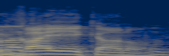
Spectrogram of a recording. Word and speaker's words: Vallecano: He's not passing the Valakina Kanon. – You don't even know how to say his name. Vallecano.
